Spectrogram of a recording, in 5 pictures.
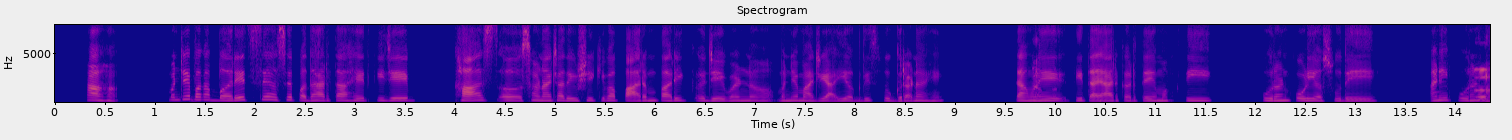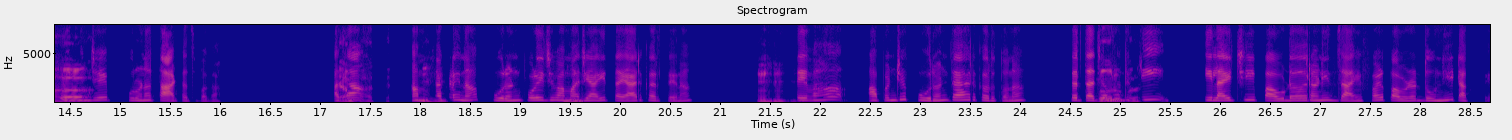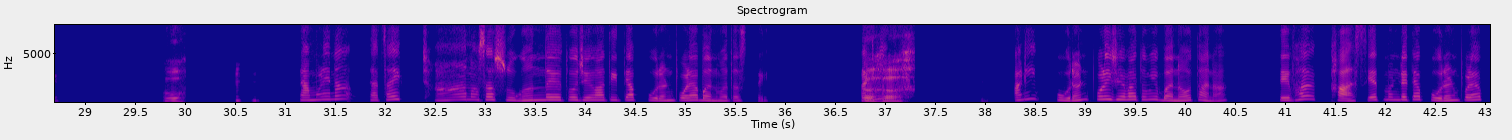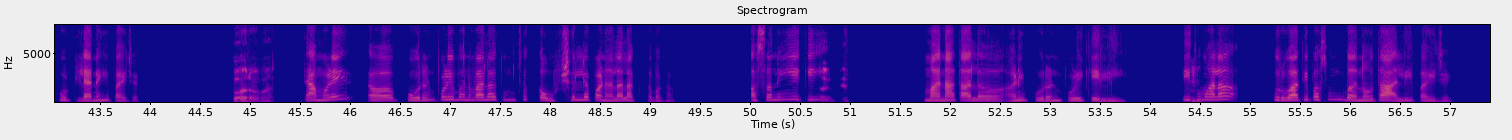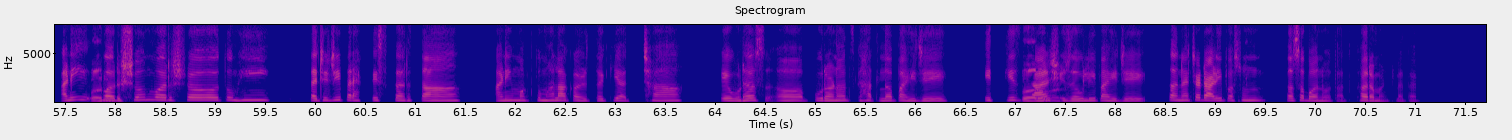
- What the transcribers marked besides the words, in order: other noise; in Hindi: "क्या बात है!"; in Hindi: "क्या बात है!"; tapping; other background noise
- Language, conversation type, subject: Marathi, podcast, तुमच्या घरच्या खास पारंपरिक जेवणाबद्दल तुम्हाला काय आठवतं?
